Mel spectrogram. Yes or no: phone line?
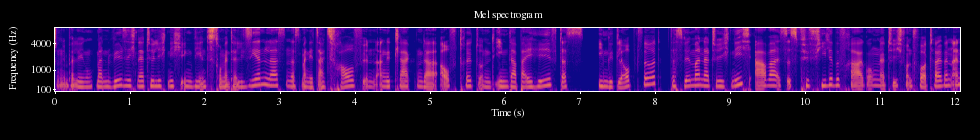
no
